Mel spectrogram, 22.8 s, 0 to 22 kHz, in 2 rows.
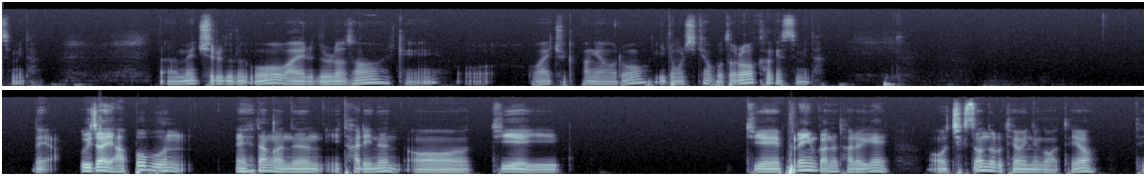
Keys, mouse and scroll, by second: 0.4 g, 3.9-6.6 middle drag, 8.3 KP_3, 9.0-9.4 scroll up 2, 9.5-9.9 shift+middle drag, 11.2-11.8 scroll up 1, 11.8-12.8 scroll down 1, 15.2-15.8 scroll down 2, 16.9-17.3 shift+middle drag.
